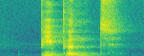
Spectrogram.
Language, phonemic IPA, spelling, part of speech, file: Dutch, /ˈpipənt/, piepend, verb / adjective, Nl-piepend.ogg
- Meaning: present participle of piepen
